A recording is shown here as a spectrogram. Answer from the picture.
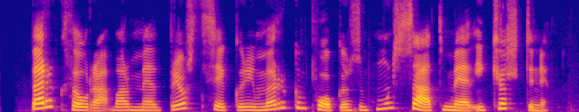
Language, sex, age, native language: Icelandic, female, 20-29, Icelandic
